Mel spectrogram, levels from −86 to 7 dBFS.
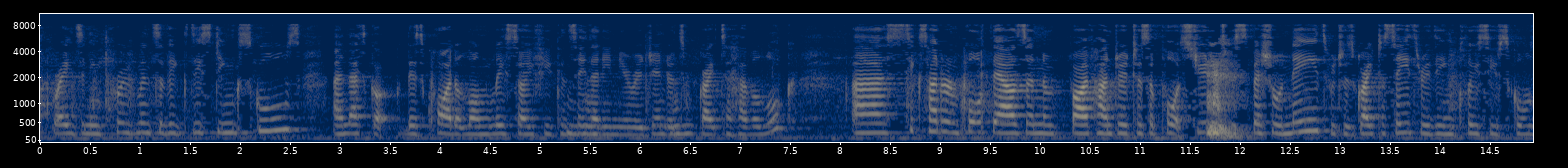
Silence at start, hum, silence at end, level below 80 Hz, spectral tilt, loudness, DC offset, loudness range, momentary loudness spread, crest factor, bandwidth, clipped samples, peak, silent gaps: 0 s; none; 0 s; -88 dBFS; -2.5 dB/octave; -40 LUFS; under 0.1%; 10 LU; 15 LU; 24 dB; 8.4 kHz; under 0.1%; -16 dBFS; none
